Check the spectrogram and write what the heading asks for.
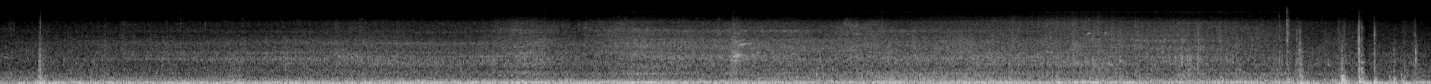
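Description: Pickup truck engine running at low revs as the truck reverses a boat trailer slowly down a ramp, a steady low hum. A few sharp knocks come near the end.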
